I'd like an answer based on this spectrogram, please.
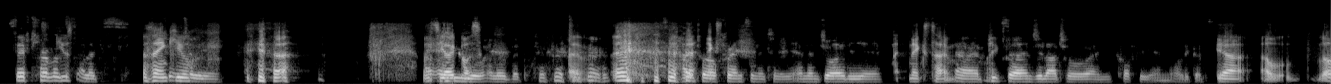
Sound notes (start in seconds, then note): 1.7 laughs; 5.3 both laughing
